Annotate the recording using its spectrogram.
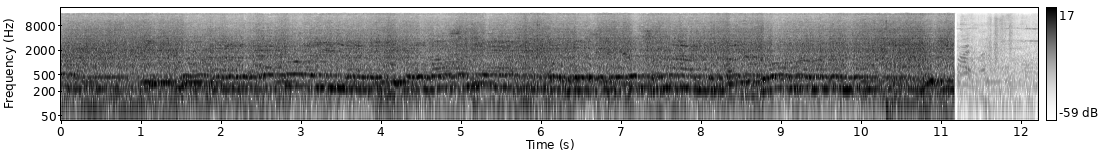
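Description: Fountain jets splash and rush steadily into a pool.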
